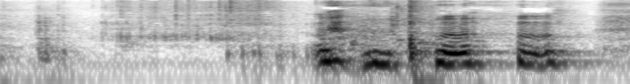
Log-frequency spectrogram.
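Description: Faint chewing of a bite of toasted sandwich, then a man laughs and exclaims "oh" about a second in.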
